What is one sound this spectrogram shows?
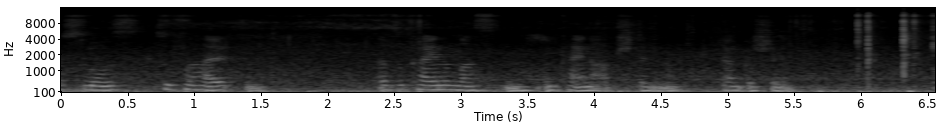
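A woman speaks calmly into a microphone close by.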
